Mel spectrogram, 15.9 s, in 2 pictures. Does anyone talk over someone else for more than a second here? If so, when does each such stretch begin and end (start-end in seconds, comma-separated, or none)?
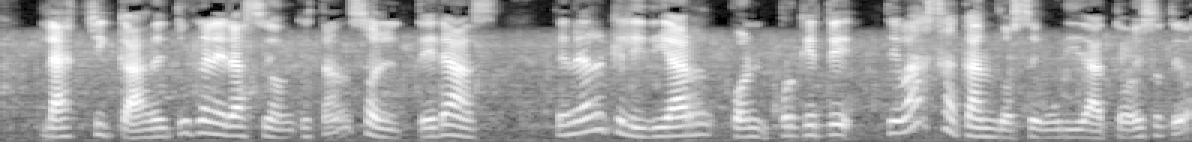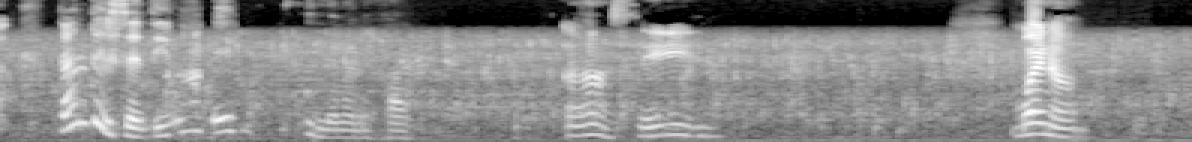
none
